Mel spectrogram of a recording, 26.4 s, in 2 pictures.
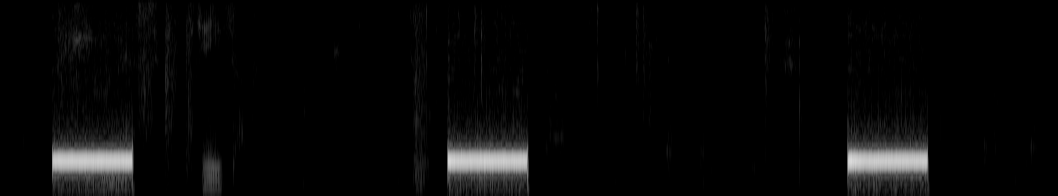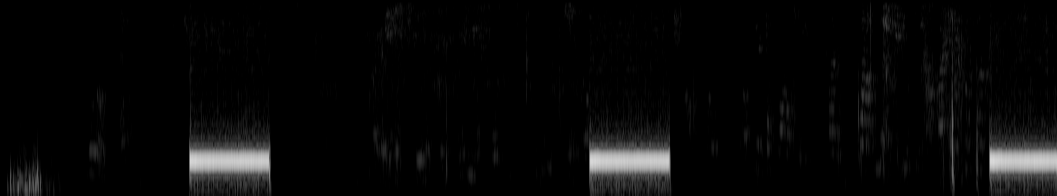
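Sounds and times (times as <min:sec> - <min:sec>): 
faint scattered noises: 0:00.1 - 0:26.4
telephone busy signal line tones: 0:00.7 - 0:01.7, 0:05.6 - 0:06.6, 0:10.6 - 0:11.6, 0:15.6 - 0:16.6, 0:20.6 - 0:21.6, 0:25.6 - 0:26.4
speech: 0:02.6 - 0:03.0.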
